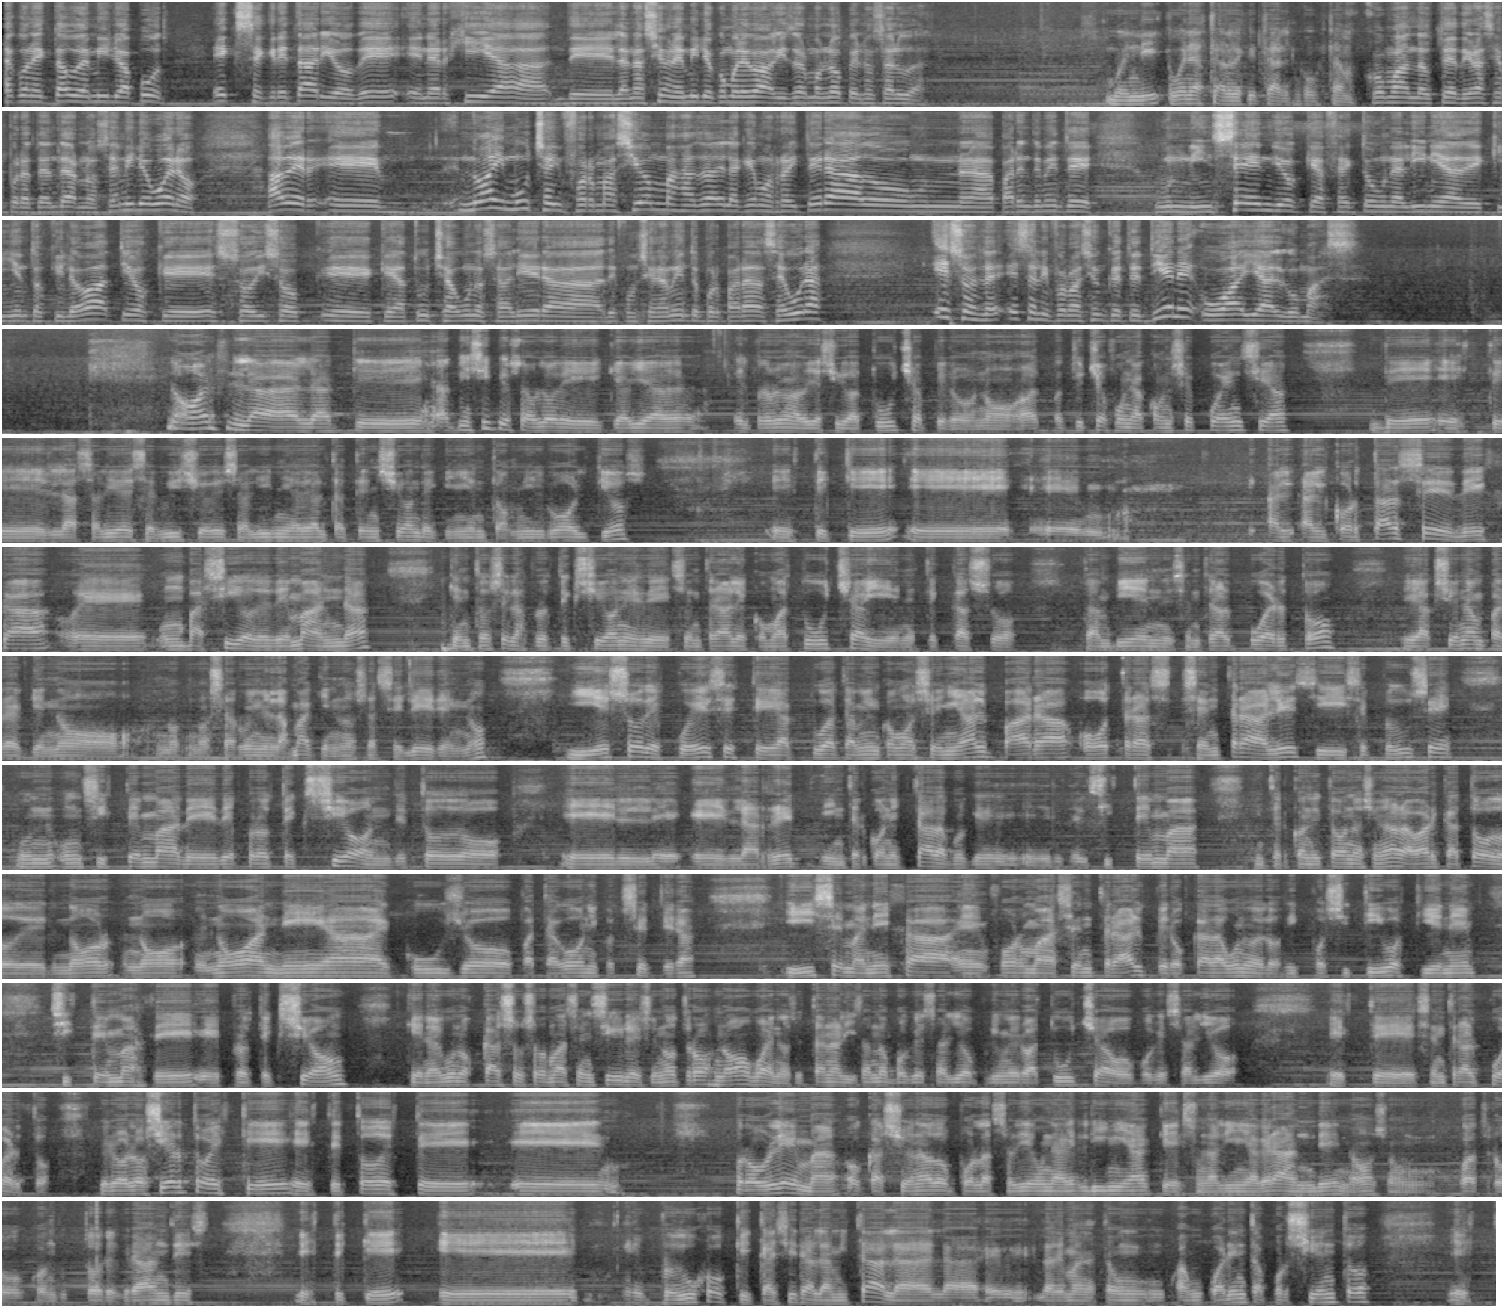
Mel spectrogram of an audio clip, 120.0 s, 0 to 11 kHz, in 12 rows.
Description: Emilio Apud, exsecretario de Energía y Minería de la Nación, expresó, en diálogo con Cadena 3, la problemática por la desinversión que se vive y el bajo precio que se paga hoy en las tarifas con subsidios estatales que no cubren los costos necesarios.
Entrevista de "Informados, al regreso".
